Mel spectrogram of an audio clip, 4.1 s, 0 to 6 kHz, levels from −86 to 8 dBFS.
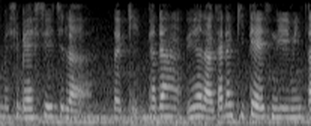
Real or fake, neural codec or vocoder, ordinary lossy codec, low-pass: real; none; none; 5.4 kHz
